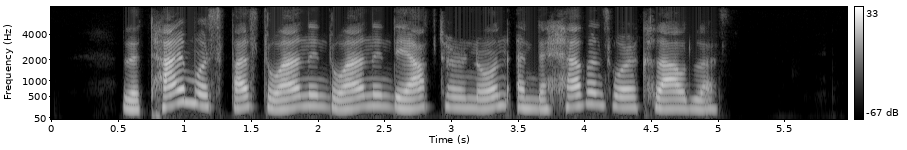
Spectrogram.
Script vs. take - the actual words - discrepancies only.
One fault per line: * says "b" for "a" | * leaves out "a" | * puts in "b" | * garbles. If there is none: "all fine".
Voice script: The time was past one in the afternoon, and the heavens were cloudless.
* puts in "one in"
